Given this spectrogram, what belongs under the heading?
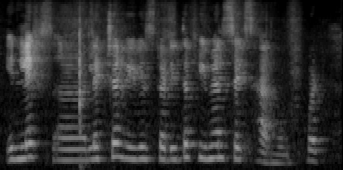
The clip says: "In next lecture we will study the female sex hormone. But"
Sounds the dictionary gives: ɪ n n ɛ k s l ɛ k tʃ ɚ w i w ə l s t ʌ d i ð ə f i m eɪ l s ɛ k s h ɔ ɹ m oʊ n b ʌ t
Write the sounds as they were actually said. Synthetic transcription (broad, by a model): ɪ n l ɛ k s l ɛ k tʃ ɚ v i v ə l s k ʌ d i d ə f i m eɪ l s ɛ k s h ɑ ɹ m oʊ n b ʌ t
